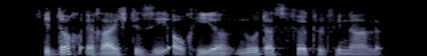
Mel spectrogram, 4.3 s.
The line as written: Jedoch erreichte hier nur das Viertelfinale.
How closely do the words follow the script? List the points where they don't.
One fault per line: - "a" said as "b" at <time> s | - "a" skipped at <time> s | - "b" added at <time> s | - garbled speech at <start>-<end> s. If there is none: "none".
- "sie auch" added at 1.4 s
